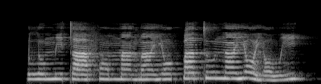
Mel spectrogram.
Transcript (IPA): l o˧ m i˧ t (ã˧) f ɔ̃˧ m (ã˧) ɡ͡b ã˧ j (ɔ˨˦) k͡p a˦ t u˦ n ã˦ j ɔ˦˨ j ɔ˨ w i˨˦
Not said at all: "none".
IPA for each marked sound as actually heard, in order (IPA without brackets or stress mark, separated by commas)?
a˧, ã˧, ɔ˧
